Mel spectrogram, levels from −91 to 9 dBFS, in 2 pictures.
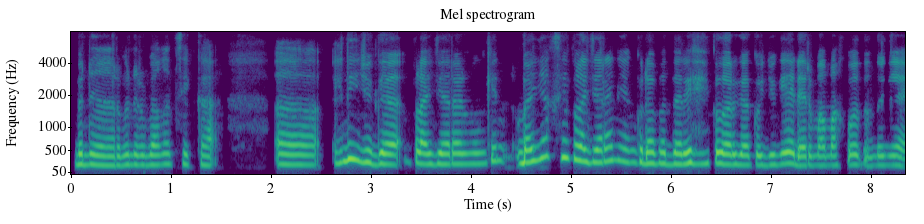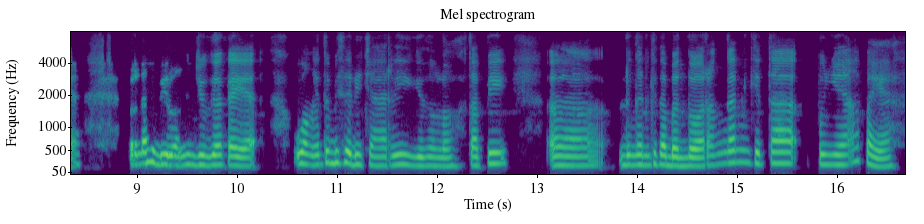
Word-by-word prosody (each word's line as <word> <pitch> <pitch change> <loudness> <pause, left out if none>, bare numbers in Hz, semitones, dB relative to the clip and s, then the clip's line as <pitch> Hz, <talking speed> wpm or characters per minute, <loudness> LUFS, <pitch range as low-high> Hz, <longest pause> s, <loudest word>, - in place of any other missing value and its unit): Benar 200 -3 +1
benar 205 +1 -2
banget 210 +1 -1
sih 215 -2 -4
Kak. 200 -3 -5 0.6
Eee, 210 -2 0 0.2
ini 310 - +7
juga 220 -3 +4 0.2
pelajaran 220 -1 +2
mungkin, 230 +6 -4 0.3
banyak 305 +9 +3
sih 360 - +4
pelajaran 275 -1 +3
yang 260 -2 -3
aku - - +3
dapat 230 -1 +2
dari 220 +2 +6 0.2
keluargaku 210 -3 +3
juga 205 +2 -2
ya, - - +2
dari 190 0 0
mamahku 195 +1 -4
tentunya 195 +1 -4
ya. - - -12 0.5
Pernah 230 +3 +3
bilang 200 -2 +3
juga 205 0 +2
kayak, 185 -2 +2 0.4
"uang 225 -3 +3
itu 245 - -2
bisa 245 0 +3
dicari 200 0 -3
gitu 185 0 -1
loh, 175 0 -3 0.2
tapi, 230 +5 -1 0.4
eee, 190 -1 -1 0.3
dengan 205 +1 0
kita 210 -2 +3
bantu 180 -1 +3
orang 200 +3 -4
kan 250 +1 +1 0.2
kita 235 +1 +1 0.2
punya 210 +4 -2
apa 225 - 0
ya, 170 +1 -2
210 Hz, 160 wpm, -21 LUFS, 195-230 Hz, 0.6 s, ini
